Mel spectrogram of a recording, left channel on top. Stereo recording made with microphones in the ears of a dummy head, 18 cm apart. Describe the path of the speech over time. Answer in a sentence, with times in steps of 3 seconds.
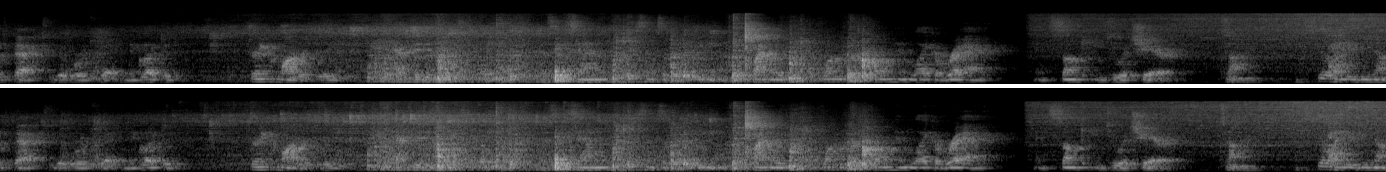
In this clip you hear the speech on the left from 0 s, in the centre from 6 s and on the right from 9 s.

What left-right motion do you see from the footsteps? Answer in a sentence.
In this clip you hear the footsteps go from the right side to the left.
